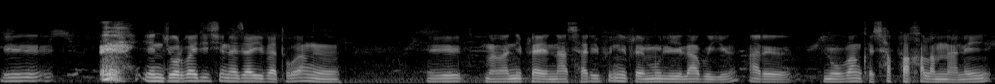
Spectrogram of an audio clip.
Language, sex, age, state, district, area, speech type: Bodo, male, 45-60, Assam, Udalguri, rural, spontaneous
